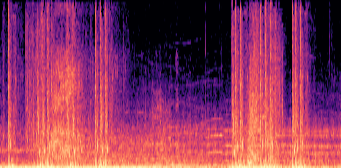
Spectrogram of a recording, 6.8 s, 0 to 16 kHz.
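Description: Pulse rifle fire in Lost Planet 3 crackles in rapid bursts, a dense, loud fusillade that stops and restarts in several volleys over a constant rumbling background.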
